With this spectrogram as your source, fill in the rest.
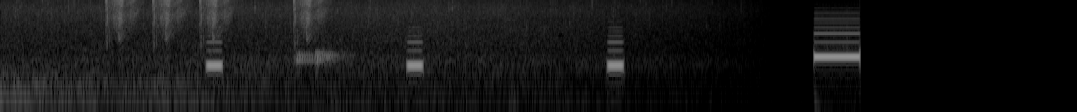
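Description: A countdown timer beeps once a second, ending with a longer, higher beep.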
